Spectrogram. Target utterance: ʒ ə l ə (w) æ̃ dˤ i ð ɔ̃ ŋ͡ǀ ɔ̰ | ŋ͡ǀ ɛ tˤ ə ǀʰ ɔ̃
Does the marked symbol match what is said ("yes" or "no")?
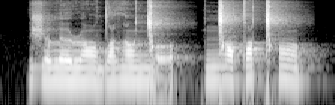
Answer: no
